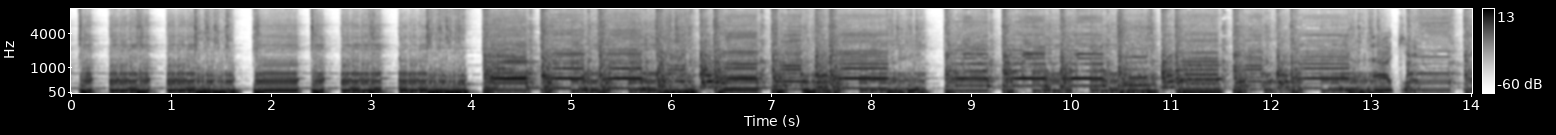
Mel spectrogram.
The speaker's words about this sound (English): Toasters, toothbrushes, and a printer? And a typewriter or something? A typewriter.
